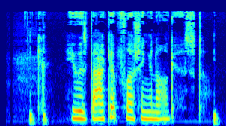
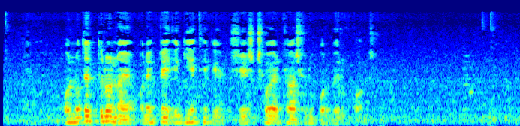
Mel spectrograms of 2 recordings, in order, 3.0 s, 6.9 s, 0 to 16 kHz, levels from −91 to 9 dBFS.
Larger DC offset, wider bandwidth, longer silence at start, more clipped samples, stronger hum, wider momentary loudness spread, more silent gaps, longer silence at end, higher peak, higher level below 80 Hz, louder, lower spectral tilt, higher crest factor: neither; about the same, 11.5 kHz vs 11.5 kHz; first, 0.4 s vs 0.25 s; neither; neither; second, 16 LU vs 24 LU; neither; about the same, 0.1 s vs 0.2 s; second, -4 dBFS vs 0 dBFS; second, -66 dBFS vs -52 dBFS; second, -24 LUFS vs -20 LUFS; second, -4 dB/octave vs -5.5 dB/octave; about the same, 20 dB vs 22 dB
